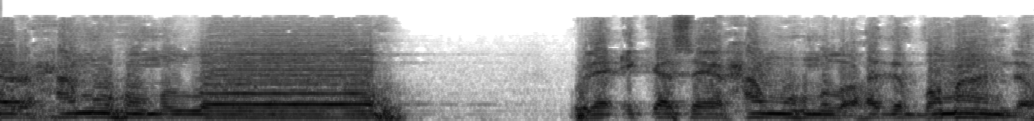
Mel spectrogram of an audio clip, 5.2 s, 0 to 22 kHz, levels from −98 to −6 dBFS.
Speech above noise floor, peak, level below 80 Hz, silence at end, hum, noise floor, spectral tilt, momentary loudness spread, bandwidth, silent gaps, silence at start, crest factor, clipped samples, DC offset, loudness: 42 dB; -4 dBFS; -38 dBFS; 0 s; none; -55 dBFS; -5 dB/octave; 5 LU; 13 kHz; none; 0 s; 10 dB; under 0.1%; under 0.1%; -13 LUFS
